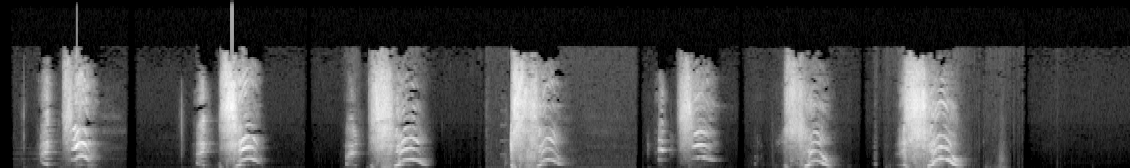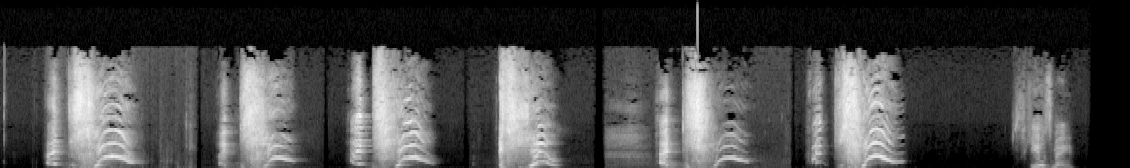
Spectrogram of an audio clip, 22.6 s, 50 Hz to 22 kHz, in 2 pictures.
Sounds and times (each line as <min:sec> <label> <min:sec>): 0:00.4 sneeze 0:01.0
0:02.0 sneeze 0:02.6
0:03.5 sneeze 0:04.4
0:05.0 sneeze 0:05.7
0:06.6 sneeze 0:07.2
0:07.8 sneeze 0:08.4
0:09.0 sneeze 0:09.7
0:11.8 sneeze 0:12.7
0:13.5 sneeze 0:15.7
0:16.3 sneeze 0:17.0
0:17.9 sneeze 0:18.8
0:19.4 sneeze 0:20.4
